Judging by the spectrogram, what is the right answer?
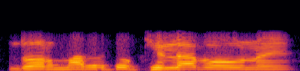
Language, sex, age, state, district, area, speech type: Odia, male, 45-60, Odisha, Sambalpur, rural, conversation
